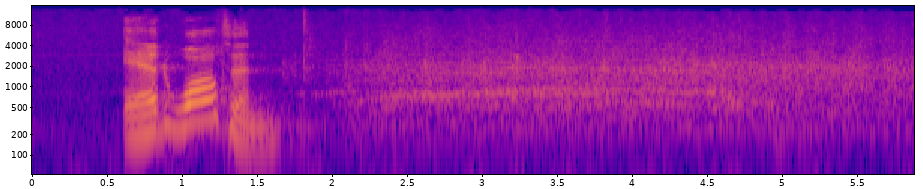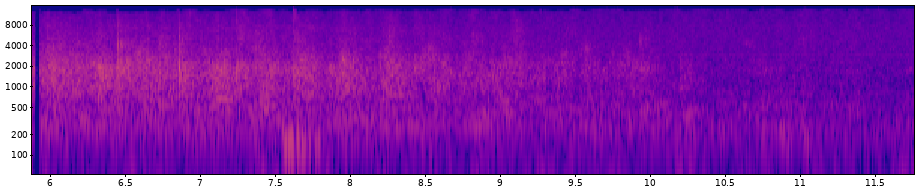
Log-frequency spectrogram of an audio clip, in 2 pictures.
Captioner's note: applause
